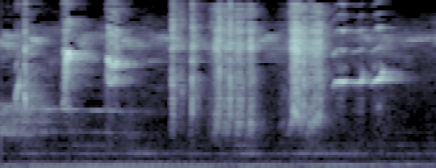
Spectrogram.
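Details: Captive wiceh (brown-throated sunbird) from a keeper's collection, singing ngeriwik style used as a lure for untrained birds: sharp high chirps and buzzy bursts, one long thin falling whistle early on, irregular twittering throughout.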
